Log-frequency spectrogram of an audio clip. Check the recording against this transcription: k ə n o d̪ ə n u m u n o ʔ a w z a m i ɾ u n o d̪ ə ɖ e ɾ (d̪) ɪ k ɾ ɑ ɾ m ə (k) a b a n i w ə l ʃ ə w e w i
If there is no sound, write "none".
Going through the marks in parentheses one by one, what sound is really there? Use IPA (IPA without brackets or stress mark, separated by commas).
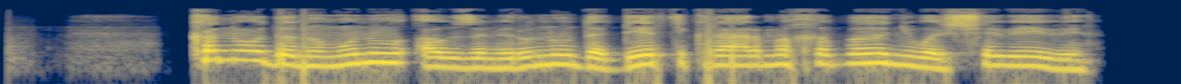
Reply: t̪, x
